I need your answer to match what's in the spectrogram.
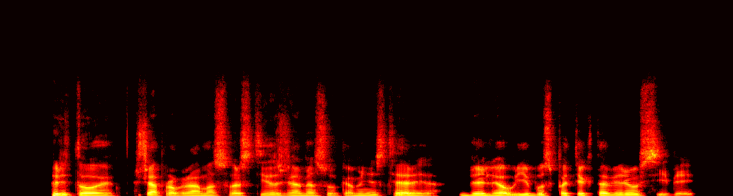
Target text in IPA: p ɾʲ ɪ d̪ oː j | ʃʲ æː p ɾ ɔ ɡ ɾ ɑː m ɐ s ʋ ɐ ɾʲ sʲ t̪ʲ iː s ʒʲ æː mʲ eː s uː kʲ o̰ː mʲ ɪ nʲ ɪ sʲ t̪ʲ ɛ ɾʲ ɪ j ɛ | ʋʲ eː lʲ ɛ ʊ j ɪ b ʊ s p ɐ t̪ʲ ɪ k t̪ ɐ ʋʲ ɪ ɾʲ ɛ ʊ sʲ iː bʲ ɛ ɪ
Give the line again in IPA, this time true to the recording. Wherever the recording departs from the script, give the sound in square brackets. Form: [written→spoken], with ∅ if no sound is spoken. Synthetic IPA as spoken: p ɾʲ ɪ [d̪→t̪] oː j | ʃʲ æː p ɾ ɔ ɡ ɾ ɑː m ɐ s ʋ ɐ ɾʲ sʲ t̪ʲ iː s ʒʲ æː mʲ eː s uː kʲ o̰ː mʲ ɪ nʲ ɪ sʲ t̪ʲ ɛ ɾʲ ɪ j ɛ | ʋʲ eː lʲ ɛ ʊ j ɪ b ʊ s p ɐ t̪ʲ ɪ k t̪ ɐ ʋʲ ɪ ɾʲ ɛ ʊ sʲ iː bʲ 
